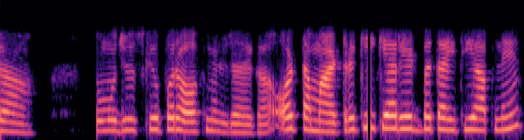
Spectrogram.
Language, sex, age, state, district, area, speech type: Hindi, female, 45-60, Rajasthan, Jaipur, urban, conversation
